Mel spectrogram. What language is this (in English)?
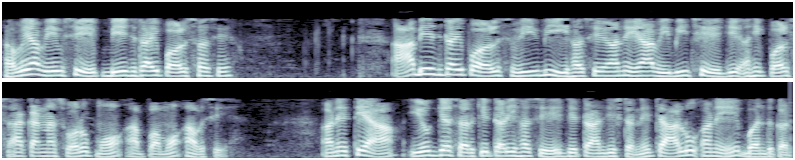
Gujarati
